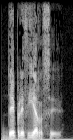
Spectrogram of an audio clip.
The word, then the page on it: depreciarse: espagnol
